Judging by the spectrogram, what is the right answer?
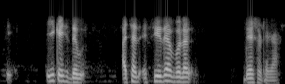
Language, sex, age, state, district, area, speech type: Maithili, male, 18-30, Bihar, Purnia, rural, conversation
